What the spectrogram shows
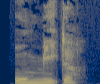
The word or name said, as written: ohmmeter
